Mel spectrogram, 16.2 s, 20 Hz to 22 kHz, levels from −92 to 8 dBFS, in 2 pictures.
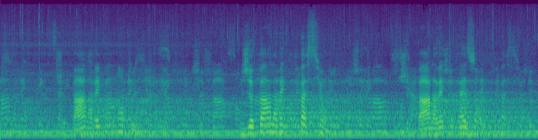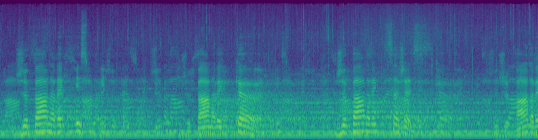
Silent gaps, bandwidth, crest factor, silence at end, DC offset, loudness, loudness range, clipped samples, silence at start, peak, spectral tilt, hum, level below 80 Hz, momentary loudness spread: none; 19 kHz; 18 dB; 0 s; under 0.1%; -20 LUFS; 2 LU; under 0.1%; 0 s; -2 dBFS; -7 dB/octave; none; -58 dBFS; 10 LU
